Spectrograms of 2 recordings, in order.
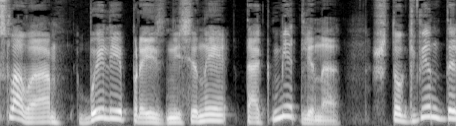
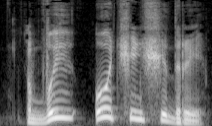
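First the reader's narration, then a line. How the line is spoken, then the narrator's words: Tender. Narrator (Russian): произнесла она нежно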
